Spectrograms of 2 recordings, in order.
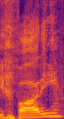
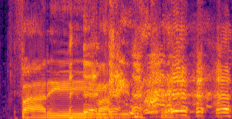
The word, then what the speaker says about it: Foti: My album, Tom produced, and my name is Tom Foti or Foti, depending on what mood you're in. It is not and never will be Foti. Oh, I don't get a special card. Foti.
